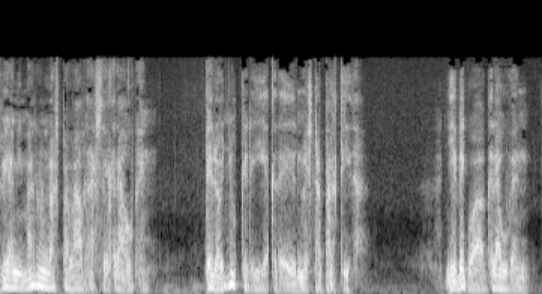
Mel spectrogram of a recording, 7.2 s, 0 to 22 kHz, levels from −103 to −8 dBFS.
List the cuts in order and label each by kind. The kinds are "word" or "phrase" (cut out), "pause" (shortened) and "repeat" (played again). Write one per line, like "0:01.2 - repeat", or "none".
0:03.0 - word
0:03.6 - word
0:04.0 - word
0:06.2 - word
